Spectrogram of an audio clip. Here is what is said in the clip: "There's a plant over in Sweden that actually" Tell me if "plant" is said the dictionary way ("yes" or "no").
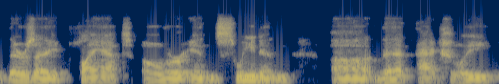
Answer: yes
